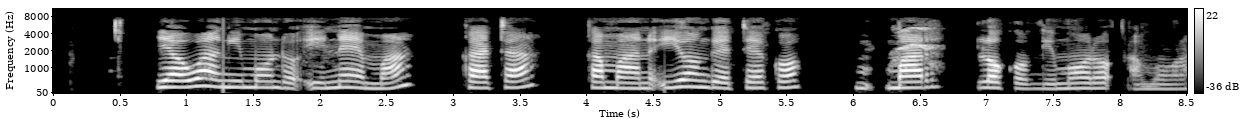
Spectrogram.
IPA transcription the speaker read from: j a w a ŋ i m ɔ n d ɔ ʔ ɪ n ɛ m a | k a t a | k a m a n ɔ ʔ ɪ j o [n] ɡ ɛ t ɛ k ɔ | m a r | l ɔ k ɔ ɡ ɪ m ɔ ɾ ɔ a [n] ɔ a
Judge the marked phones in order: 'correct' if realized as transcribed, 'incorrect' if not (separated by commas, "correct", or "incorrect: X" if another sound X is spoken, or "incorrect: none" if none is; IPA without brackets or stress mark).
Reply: incorrect: ŋ, incorrect: m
